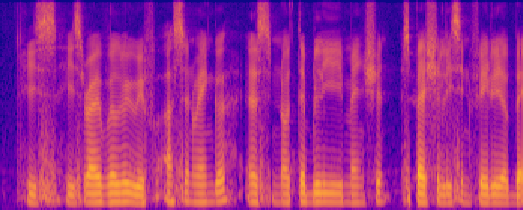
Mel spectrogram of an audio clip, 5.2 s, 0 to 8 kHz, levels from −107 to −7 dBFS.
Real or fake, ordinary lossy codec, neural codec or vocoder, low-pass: real; none; none; none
